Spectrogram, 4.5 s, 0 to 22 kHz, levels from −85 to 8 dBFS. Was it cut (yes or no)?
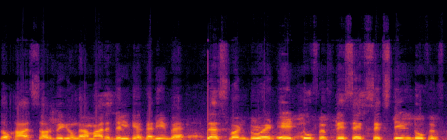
yes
